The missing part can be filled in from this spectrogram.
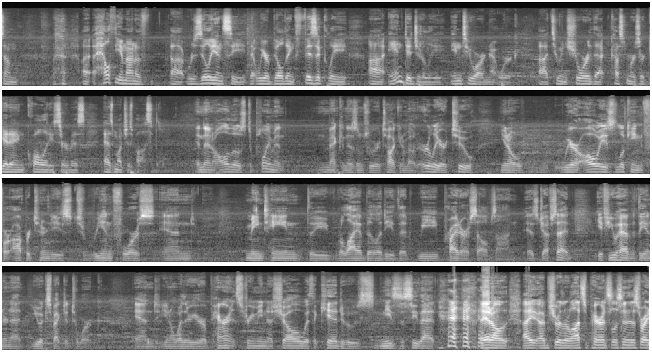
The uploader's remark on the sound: This episode was recorded live at the 2023 West Michigan CEO Summit.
